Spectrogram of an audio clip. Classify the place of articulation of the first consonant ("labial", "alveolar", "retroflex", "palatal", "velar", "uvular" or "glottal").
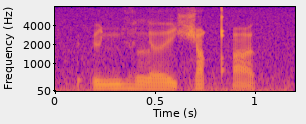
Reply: glottal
